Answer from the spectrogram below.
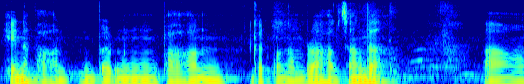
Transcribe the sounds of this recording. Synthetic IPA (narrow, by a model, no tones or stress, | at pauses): henapʰaɦ | pʰaɦanɡɐt̚baŋɐmbɾaɦak̚zaŋda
